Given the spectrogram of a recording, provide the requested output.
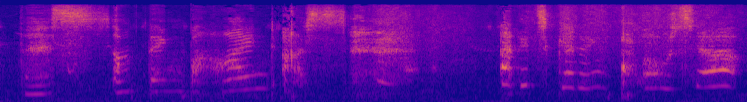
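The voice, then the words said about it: Whispering. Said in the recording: “Whispered Hope. ... Why are you whispering like that?”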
